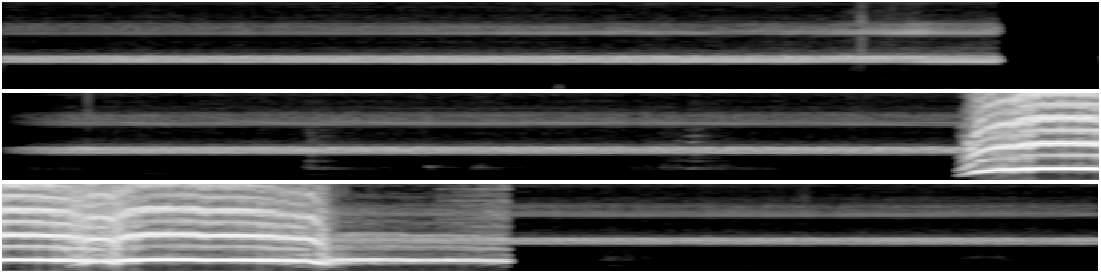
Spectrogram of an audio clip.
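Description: Crickets chirring steadily, with a brief dropout a little after three seconds in. About seven seconds in, a loud, high-pitched shriek in three swooping pulses lasts about two seconds, then cuts off abruptly.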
